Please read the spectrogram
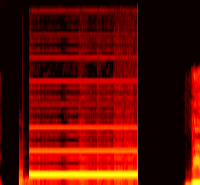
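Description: A single steady electronic beep, one unchanging high-pitched tone lasting about a second.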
